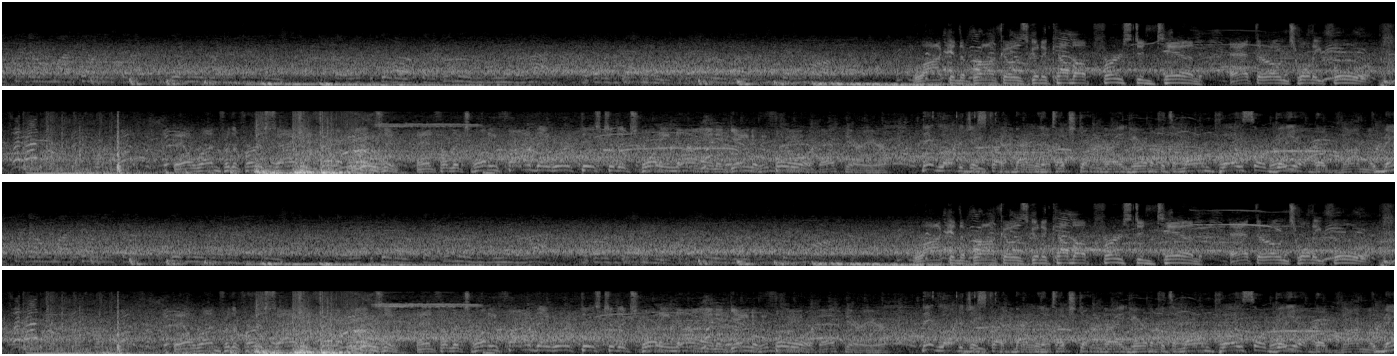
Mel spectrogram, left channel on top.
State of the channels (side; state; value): both; normal; correlation 0.83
